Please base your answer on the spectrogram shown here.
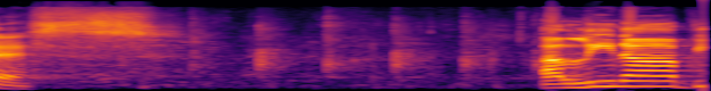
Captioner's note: audience applauding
